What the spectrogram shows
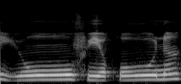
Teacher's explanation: یا کی پیش کو نون ساکن کے ساتھ ملاتے ہوئے اخفا کریں گے، یعنی آواز کو ناک میں چھپا کے پڑھیں گے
